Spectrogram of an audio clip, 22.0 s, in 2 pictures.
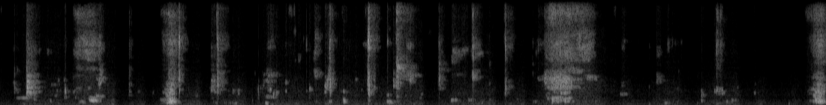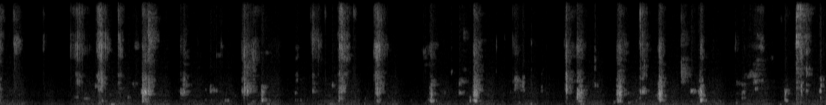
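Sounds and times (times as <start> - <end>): chewing and wet mouth smacks: 1.7 - 6.9, 12.0 - 22.0.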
